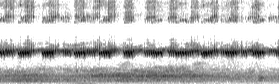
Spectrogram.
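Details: High, shrill chirping of wild crickets, each chirp a short buzzy burst of rapid pulses, repeating about twice a second in a regular, slightly uneven pattern.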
